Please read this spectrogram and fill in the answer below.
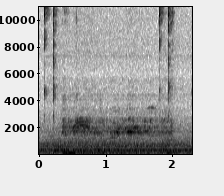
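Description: A few soft computer-mouse clicks, a couple just after the start and a pair near the end, over a faint room hum.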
